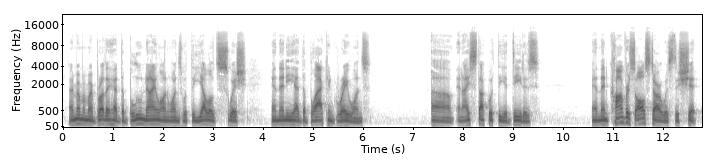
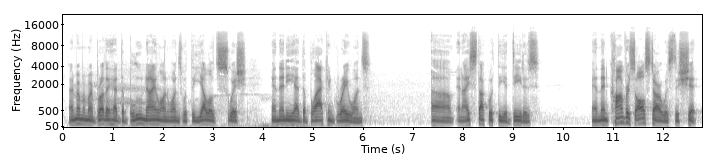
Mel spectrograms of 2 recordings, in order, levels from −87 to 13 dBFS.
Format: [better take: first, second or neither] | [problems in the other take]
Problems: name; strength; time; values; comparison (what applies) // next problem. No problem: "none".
first | traffic noise; faint; throughout; 30 dB below the speech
